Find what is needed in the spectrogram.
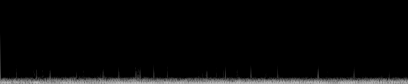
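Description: Outro music: a deep, steady low drone with light, irregular ticking over it.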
